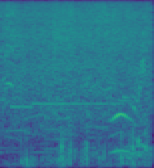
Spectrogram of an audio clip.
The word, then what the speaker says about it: Woorim: understand at all, and it's really difficult to pronounce the W. I said Woorim Beach, but they didn't quite understand Woorim Beach .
